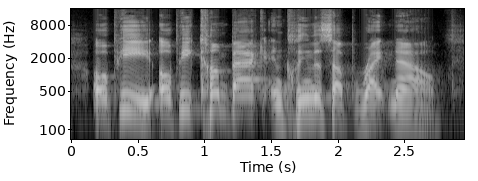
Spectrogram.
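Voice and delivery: put-on condescending yelling, high pitched. Retelling how a woman yelled after him down an office hallway, imitating Kim yelling. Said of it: "she yelled".

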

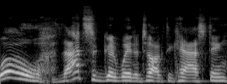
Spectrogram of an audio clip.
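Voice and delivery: heavy, mocking, dripping sarcasm. Retelling what a man talking to the casting associate said, retelling a very sarcastic remark. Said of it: "very sarcastically".

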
